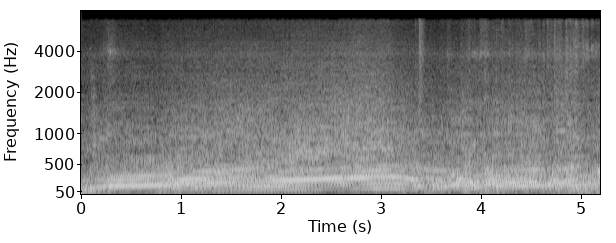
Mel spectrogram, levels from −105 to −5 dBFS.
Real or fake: fake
